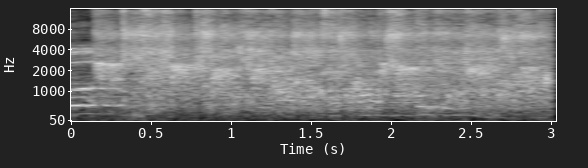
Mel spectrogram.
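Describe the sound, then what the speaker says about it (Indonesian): A classroom claps for group 1 before their experiment, giving a brief, dense burst of applause that fills the room at close range, with chatter mixed in. "tepuk tangan untuk kelompok 1"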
